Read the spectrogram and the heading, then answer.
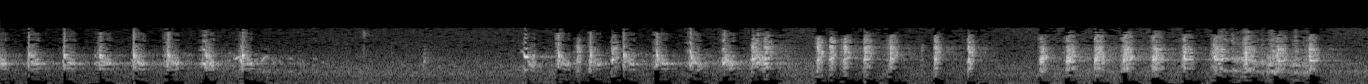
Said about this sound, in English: So this is what they hear in order to learn what the turkey call is supposed to sound like. Here are the turkey calls from the turkeys that they hear.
